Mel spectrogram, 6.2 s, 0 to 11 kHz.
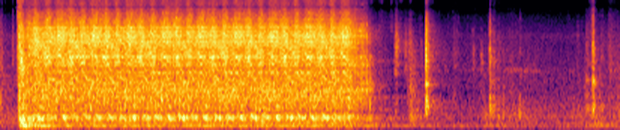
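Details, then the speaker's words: Ford Falcon wagon parked 38 years, new fuel system with electric fuel pump: starter cranks fast and steady about three seconds, faint ticks of the pump running and delivering fuel; cranking with electric fuel pump running. "Forgot how happy that starter is. Oh, it's pumping."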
